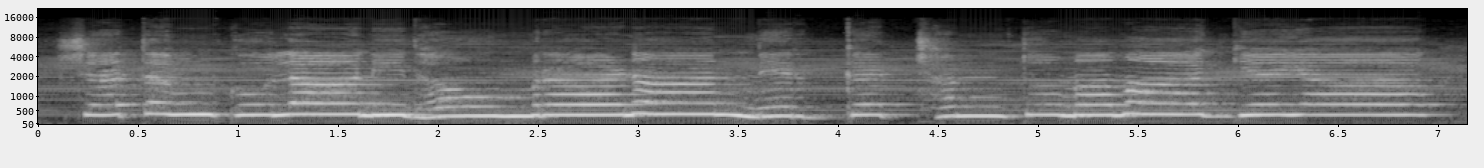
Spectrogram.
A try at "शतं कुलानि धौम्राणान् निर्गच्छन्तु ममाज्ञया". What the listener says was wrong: Yeah, second time you said Agnya. First time you said Agya.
